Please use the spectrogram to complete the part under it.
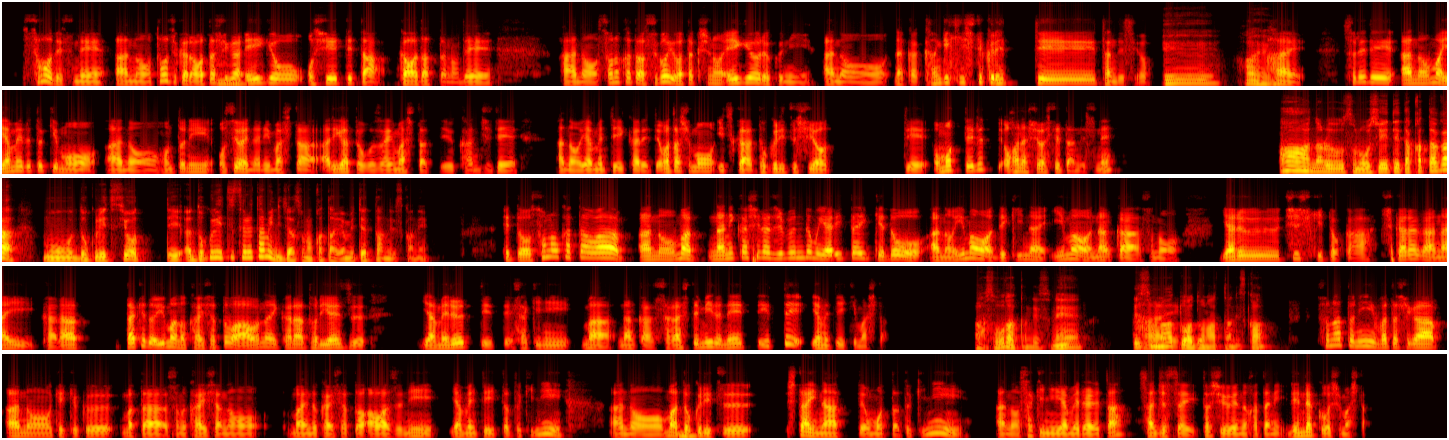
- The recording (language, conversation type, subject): Japanese, podcast, 偶然の出会いで人生が変わったことはありますか？
- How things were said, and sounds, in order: other background noise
